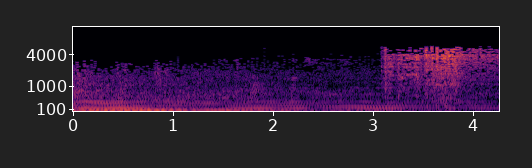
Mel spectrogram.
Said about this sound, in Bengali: অন্ধকার নেমে এসেছে, আস্তে আস্তে চালাচ্ছেন স্কুটার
